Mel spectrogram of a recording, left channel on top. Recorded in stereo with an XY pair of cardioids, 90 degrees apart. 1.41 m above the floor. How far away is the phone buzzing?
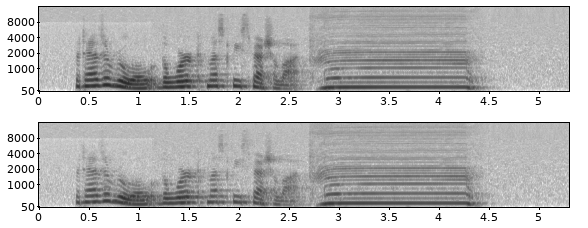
About 0.8 m.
